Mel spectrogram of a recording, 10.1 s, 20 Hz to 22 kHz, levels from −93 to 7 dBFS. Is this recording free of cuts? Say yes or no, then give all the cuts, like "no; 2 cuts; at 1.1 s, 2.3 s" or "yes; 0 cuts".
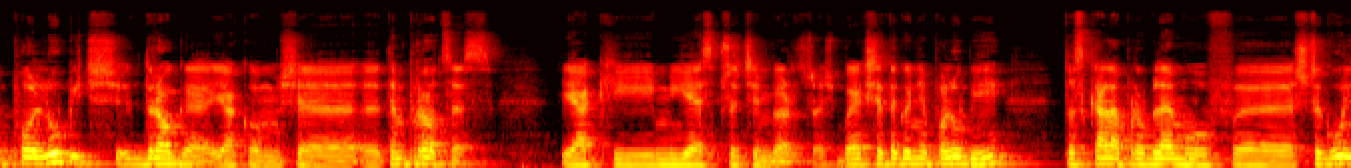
yes; 0 cuts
